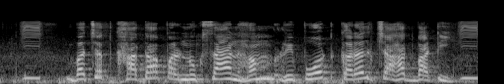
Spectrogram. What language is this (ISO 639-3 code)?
bho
